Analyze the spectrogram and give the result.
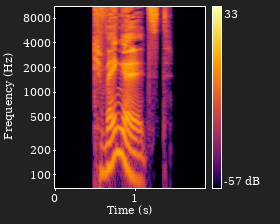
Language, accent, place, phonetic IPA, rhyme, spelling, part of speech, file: German, Germany, Berlin, [ˈkvɛŋl̩st], -ɛŋl̩st, quengelst, verb, De-quengelst.ogg
- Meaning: second-person singular present of quengeln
